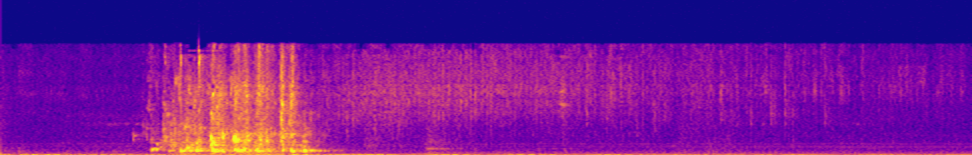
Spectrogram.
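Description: A paintbrush swished in a jar of rinse water: one splashy burst lasting about a second, near the start.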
